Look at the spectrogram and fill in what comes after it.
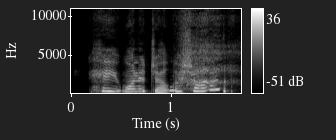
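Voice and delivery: very high, quavering, shaky, terrified voice. Reading a story about turning to face a guy in a Scream costume: retelling a shaky terrified voice. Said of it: "With a shaky voice and a terrified look".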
